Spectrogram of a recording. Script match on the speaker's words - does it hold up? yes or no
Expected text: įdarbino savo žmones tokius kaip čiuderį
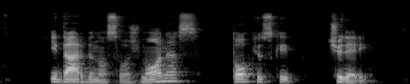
yes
